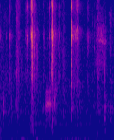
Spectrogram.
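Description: Poker chips clicking together as they are handled at the table, in a quick irregular run of sharp clicks.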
